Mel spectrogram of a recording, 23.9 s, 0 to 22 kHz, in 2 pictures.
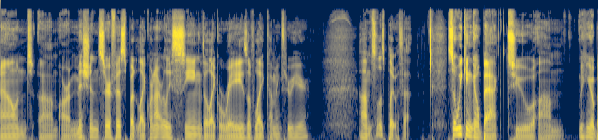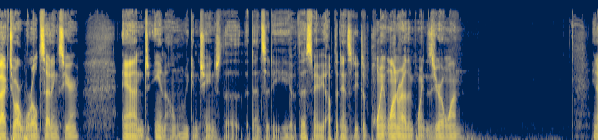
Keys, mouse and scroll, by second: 11.3 click, 12.1 click, 12.5 click, 19.6-20.3 typing.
